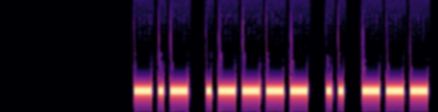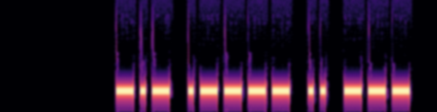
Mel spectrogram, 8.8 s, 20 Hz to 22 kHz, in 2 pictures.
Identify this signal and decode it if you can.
Morse code, heard as a keyed tone, about 20 wpm, 700 Hz. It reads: K1IO K1IO
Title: USA Call Signs - 4 Characters - Repeated 2x - 20wpm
